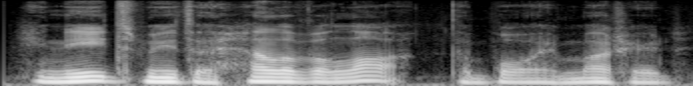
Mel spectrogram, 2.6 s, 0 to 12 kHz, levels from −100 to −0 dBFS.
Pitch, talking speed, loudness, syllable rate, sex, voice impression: 110 Hz, 255 wpm, -16 LUFS, 5.8 syllables/s, male, masculine, very adult-like, sincere, calm, slightly kind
